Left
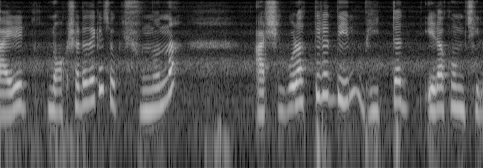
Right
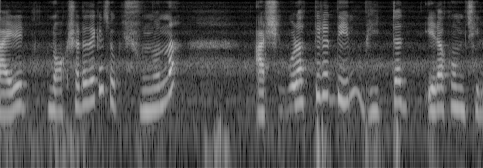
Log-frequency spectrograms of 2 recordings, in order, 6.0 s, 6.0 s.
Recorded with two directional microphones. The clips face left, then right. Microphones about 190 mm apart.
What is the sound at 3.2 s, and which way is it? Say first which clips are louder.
A woman's voice: left 5 dB; 40° left (ahead or behind).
